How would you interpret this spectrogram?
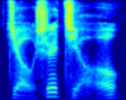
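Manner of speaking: very slow, syllables stretched out; slow model pronunciation. Shown as a demonstration. Teacher answering how to say ninety-nine, very slow model pronunciation. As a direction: draw each syllable out for learners.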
